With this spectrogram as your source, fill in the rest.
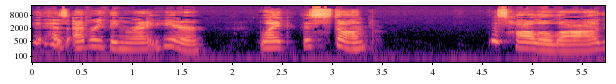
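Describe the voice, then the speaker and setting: Putting on a rumbling character voice, a woman speaks fairly slowly with long, frequent pauses, a fairly high pitch and lively intonation. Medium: read story. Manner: grumbling.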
